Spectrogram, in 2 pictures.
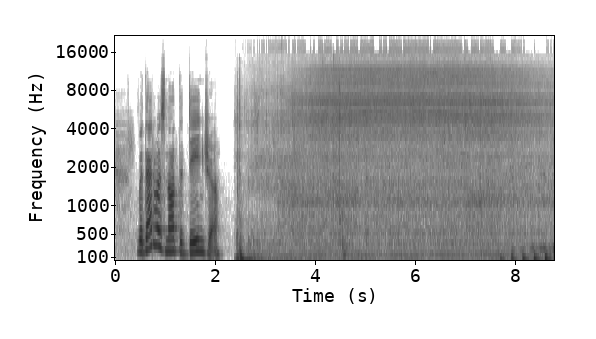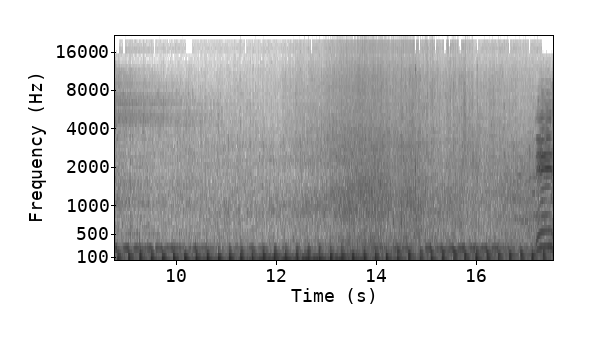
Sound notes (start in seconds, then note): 3.8 soundbite of archived recording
